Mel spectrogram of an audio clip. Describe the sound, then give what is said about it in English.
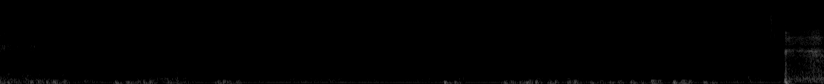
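Soft, quick clicks of typing on a keyboard, entering a plug for a new project, come in irregular bursts with short pauses, over a steady low electrical hum, fairly quiet, with no talking. “Sorry, I'm typing in a thing because I need to do a little plug here.”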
